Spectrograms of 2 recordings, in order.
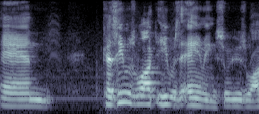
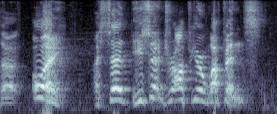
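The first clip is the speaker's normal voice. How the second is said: yelling, higher, louder, slower; 9 semitones higher, 8 dB louder than usual. Game master voicing an armed man taking aim at a player, yelling. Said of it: "he yells".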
